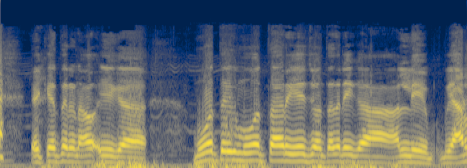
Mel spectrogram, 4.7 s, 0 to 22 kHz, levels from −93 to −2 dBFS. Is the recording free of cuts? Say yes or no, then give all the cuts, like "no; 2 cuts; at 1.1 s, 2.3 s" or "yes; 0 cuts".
yes; 0 cuts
